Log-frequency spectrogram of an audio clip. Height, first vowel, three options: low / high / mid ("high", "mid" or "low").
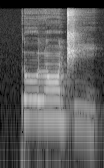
mid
